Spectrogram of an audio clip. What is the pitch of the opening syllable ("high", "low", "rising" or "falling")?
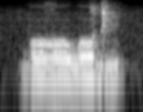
low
